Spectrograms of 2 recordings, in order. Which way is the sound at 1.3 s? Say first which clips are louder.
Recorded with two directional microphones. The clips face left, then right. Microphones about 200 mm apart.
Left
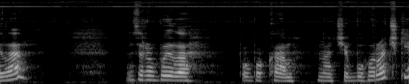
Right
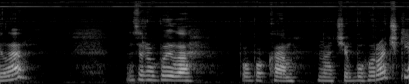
Left 4 dB; 55° left (ahead or behind).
